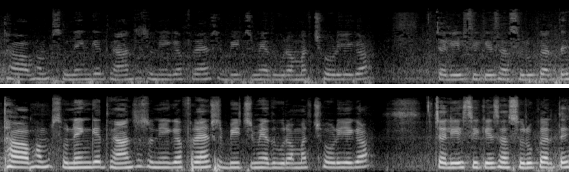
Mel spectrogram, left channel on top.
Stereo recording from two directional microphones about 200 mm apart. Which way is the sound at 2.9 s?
40° right (ahead or behind).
